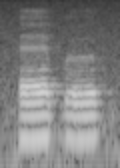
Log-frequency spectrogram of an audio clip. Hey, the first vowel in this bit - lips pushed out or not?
no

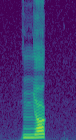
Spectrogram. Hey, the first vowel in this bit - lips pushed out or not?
no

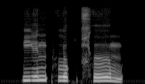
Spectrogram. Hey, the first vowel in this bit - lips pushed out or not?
no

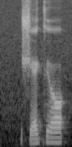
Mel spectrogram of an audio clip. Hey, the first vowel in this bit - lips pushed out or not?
no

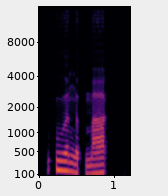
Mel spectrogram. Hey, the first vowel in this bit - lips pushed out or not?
yes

